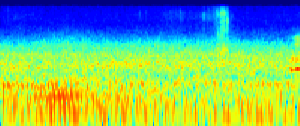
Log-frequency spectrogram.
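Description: Steady low outdoor background rumble, with one short sharp click about one and a half seconds in.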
